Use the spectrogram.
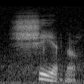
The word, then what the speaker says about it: tjena: Här har vi några exempel. 20, tjej, tjena.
